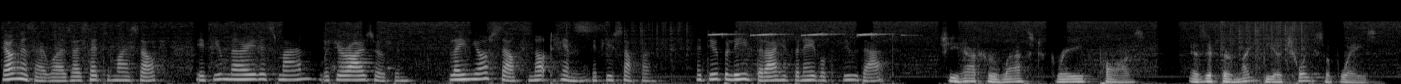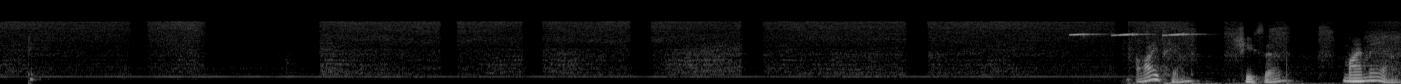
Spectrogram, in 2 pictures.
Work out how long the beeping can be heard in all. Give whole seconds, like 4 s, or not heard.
3 s.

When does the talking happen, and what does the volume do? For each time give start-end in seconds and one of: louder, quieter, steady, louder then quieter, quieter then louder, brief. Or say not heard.
0.0-14.3 steady
25.2-27.9 brief.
